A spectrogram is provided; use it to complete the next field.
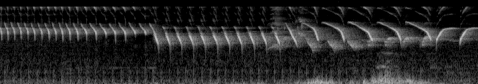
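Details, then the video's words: Canary master song to get young canaries singing fast: a rapid high chip series slipping lower, then broad V-shaped sweeping whistles, with a soft low thump in the background. "Gacor dorTembakan rapat kenari bahan ikut buyi"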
